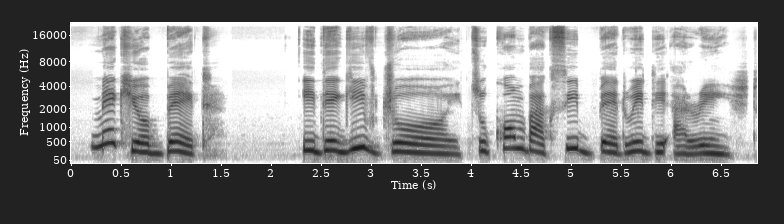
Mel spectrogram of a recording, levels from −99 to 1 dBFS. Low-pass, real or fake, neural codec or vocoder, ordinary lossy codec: none; real; none; none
